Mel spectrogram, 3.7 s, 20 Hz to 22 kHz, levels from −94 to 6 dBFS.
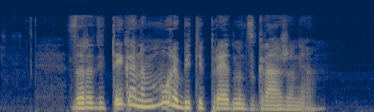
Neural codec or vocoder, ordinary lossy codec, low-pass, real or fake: none; AAC, 32 kbps; 19.8 kHz; real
